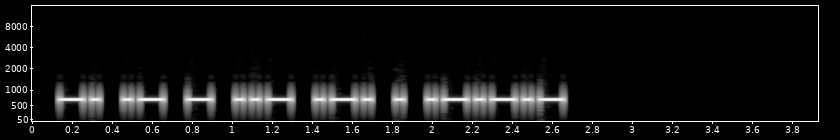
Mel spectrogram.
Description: Morse code, heard as a keyed tone, about 32 wpm, 700 Hz. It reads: NATURE.
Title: Sentences from Top 1000 Words - Review Part 3 - 30wpm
